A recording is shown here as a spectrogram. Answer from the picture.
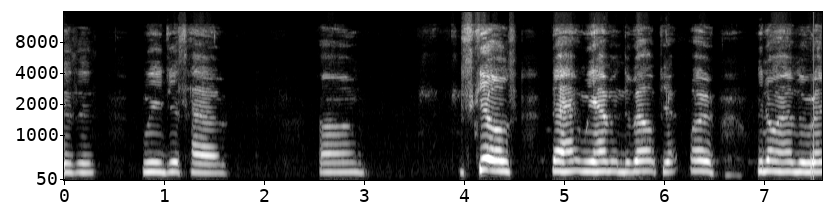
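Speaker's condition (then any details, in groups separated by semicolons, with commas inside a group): Cerebral palsy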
